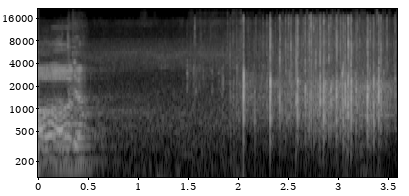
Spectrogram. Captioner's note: applause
